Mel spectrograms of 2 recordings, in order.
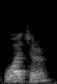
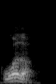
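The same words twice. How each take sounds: First: It is said in an American accent. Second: It is said in a British accent. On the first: "American English is" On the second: "British English is"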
